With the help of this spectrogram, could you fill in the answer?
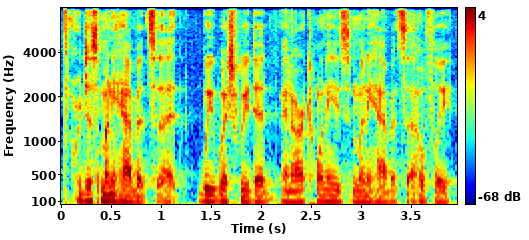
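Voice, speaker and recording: The man's pitch is very deep and low, his tone dark and mellow. He talks at a very fast pace and sounds somewhat breathy. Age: 40s. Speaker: personal finance creator. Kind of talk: casual live stream chat. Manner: speaking quietly.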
